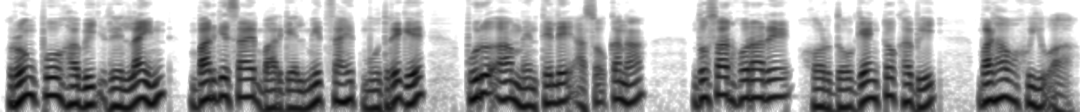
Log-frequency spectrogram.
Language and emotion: Santali, neutral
